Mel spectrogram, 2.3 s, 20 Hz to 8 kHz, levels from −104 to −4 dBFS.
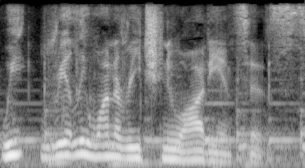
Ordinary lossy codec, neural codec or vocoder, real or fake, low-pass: AAC, 48 kbps; none; real; 7.2 kHz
